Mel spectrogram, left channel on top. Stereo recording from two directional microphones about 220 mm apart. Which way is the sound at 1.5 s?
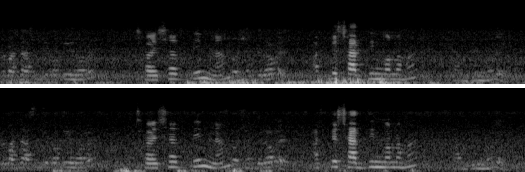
15° right (ahead or behind).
